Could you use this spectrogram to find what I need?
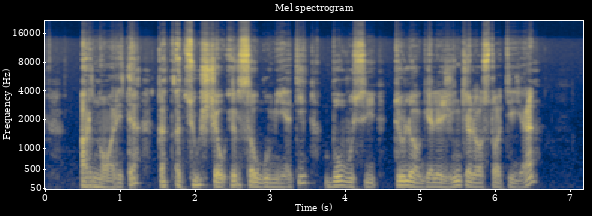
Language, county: Lithuanian, Kaunas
